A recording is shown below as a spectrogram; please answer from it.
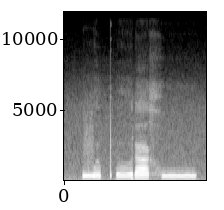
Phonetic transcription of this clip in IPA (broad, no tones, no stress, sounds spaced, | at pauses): v ə pʼ ɤ ɾ a x u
